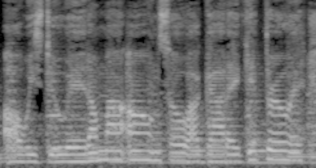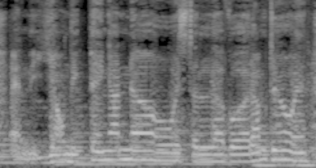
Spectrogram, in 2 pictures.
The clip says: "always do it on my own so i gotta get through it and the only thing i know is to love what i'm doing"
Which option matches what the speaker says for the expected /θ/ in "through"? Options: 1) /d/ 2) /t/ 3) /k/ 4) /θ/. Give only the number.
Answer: 4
